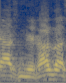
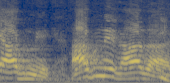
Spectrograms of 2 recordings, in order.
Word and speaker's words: abnegadas: No, Briones, no se dice asnegadas, se dice abnegadas.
